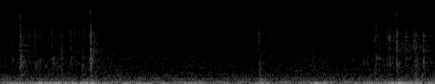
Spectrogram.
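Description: Quiet, steady typing of code on a computer keyboard, with irregular key clicks and occasional sharper taps over a low background hum, with no talking.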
